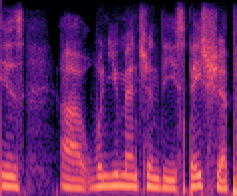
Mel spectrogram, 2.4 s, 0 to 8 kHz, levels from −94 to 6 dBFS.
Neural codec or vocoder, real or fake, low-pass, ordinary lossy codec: none; real; 7.2 kHz; Opus, 16 kbps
